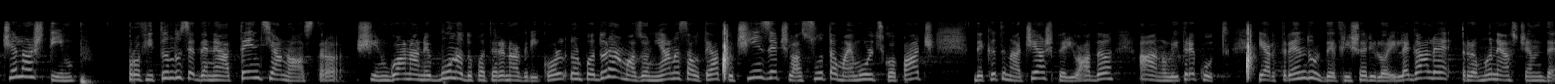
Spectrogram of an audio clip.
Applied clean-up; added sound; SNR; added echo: none; Clapping; -2 dB; none.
